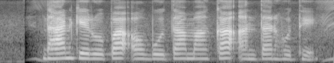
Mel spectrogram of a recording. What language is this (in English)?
Chhattisgarhi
